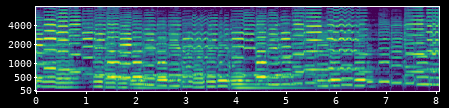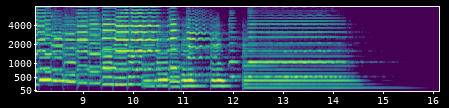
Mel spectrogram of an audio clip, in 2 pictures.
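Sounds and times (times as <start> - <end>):
violin: 0.0 - 15.6.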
